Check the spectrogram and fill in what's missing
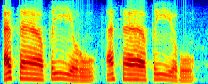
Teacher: أولا هذه نون ساكنة وليست مشددة، إن هذا إلا أساطير، والسين رقيقة والطاء في أدنى مراتب التفخيم عشان هي مكسورة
